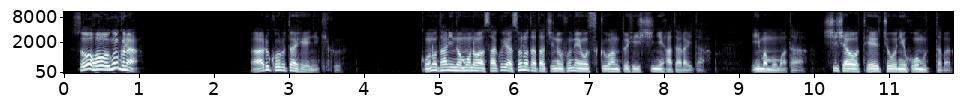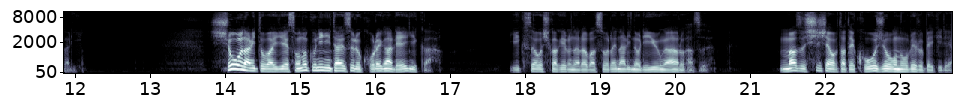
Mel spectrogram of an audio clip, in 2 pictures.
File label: male voice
